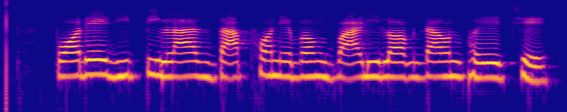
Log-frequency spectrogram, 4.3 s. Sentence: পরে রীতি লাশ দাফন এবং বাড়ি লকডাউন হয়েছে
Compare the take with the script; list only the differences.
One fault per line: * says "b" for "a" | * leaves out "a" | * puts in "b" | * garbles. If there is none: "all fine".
all fine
